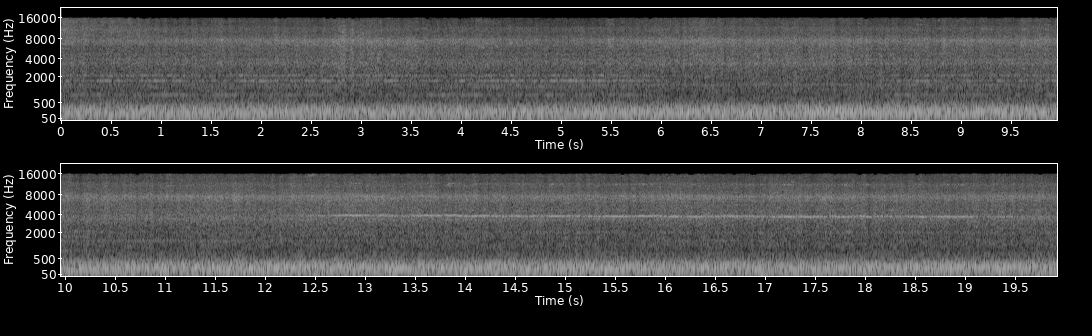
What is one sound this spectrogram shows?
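Train wheels clatter and roll along the rails.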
